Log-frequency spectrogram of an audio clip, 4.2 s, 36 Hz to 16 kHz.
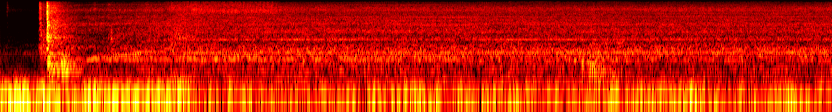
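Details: Honda All New CB150R radiator fan tested with thermo sensor unplugged and ignition on: steady even electric whir, no rattles or scraping; fan works normally.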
